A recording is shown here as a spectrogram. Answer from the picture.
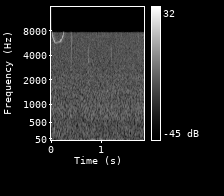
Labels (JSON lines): {"label": "biophony, dolphin", "recorder": "SoundTrap 500"}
